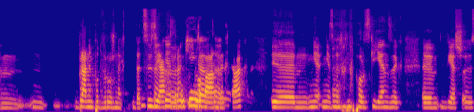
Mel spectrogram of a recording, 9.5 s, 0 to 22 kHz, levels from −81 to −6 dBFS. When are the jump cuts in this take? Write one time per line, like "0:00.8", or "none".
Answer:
0:02.0
0:03.4
0:06.6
